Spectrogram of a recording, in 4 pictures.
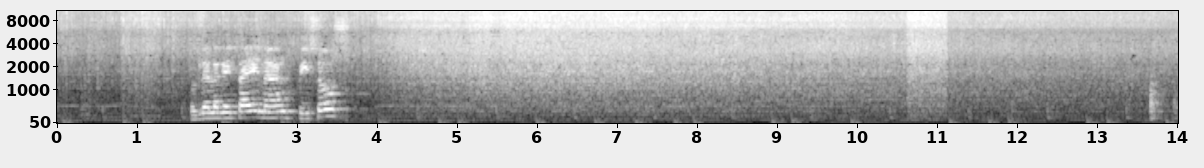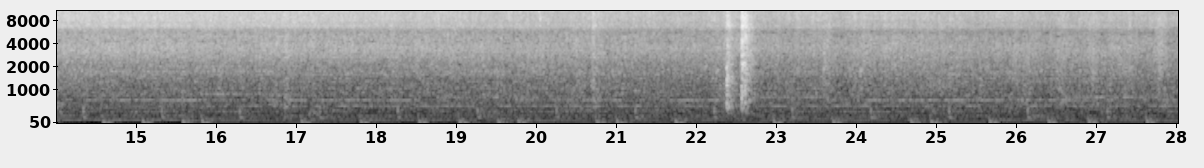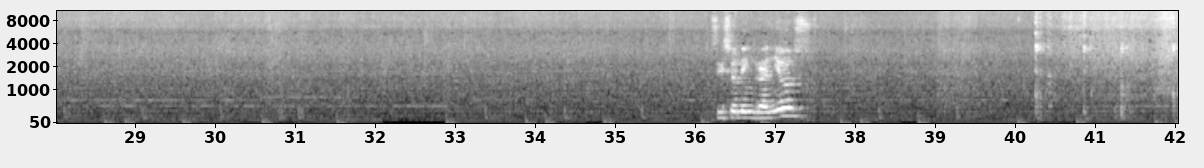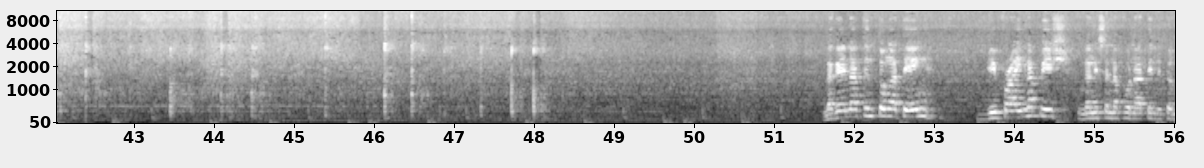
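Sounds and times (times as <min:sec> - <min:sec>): sauce sizzling in a hot wok: 0:00.0 - 0:56.0.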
